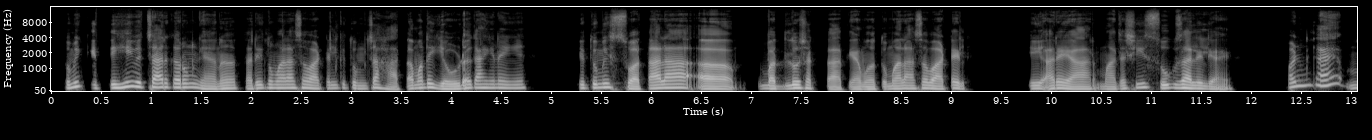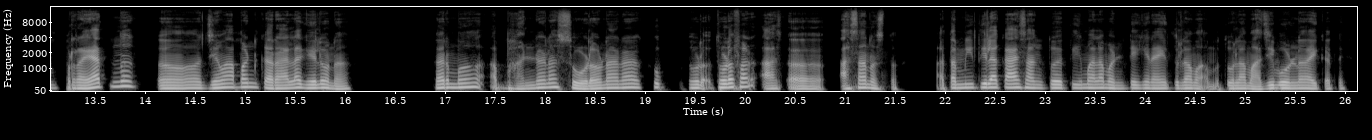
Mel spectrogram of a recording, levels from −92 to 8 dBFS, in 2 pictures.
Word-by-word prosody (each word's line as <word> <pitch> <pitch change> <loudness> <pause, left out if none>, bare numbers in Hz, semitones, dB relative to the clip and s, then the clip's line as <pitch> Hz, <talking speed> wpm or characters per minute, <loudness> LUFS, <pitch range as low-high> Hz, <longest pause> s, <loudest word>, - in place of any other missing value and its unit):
तुम्ही 185 +9 +2
कितीही 150 +7 +1
विचार 175 -3 +3
करून 170 0 +1
घ्या 110 -4 0
ना, 125 +4 +1
तरी 130 +4 -1
तुम्हाला 145 0 +1
असं 145 0 -1
वाटेल 130 0 -1
की 145 - -9
तुमच्या 130 +4 -1
हातामध्ये 125 - -1
एवढं 110 +6 +3
काही 150 0 0
नाहीये 145 -1 -2 0.5
की 140 - -1
तुम्ही 165 +3 +2
स्वतःला 135 +5 +3
अ, 105 -3 +3 0.4
बदलू 115 +5 +3
शकता 115 -9 -3
किंवा 95 +1 -4
मग - - +2
तुम्हाला 115 +4 0
असं 125 +2 0
वाटेल 120 +1 +1 0.7
की 120 0 0
"अरे 125 +2 +2
यार! 100 0 0
माझ्याशी 105 +8 -5
ही 170 - 0
चुक 145 -3 -1
झालेली 125 -6 +4
आहे." 100 - -4 0.6
पण 205 +6 0
काय 250 +6 0 0.3
प्रयत्न 175 - +2 0.3
अ, 130 +2 +2
जेव्हा 150 +5 +2
आपण 180 +1 0
करायला 130 +4 +3
गेलो 145 +1 +3
ना, 105 -2 -2 0.9
तर 155 +2 +3
मग 170 +3 +1
अ, - - -6
भांडणं 130 +9 -1
सोडवणारा 145 +6 +2 0.2
खूप 165 -2 -5 0.3
थोडं 145 -4 0
थोडंफार 175 +4 +4 0.2
आस 120 0 -3
अ, 110 -1 -1 0.3
आसान 150 +6 +1
असतं. 115 -6 -4 0.4
आता 145 - -1
मी 150 +2 0
तिला 165 0 +5
काय 160 +1 +4
सांगतोय, 145 -2 0
ती 140 +1 -6
मला 145 0 0
म्हणते 135 -1 -2
की 135 - -2
"नाही 130 0 0
तुला 130 0 -1
म 110 -4 -5
तुला 125 0 +1
माझी 110 +3 0
बोलणं 130 -1 +2
ऐकत 120 -1 -2
नाही" 120 - -10
135 Hz, 170 wpm, -23 LUFS, 120-155 Hz, 0.9 s, तिला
